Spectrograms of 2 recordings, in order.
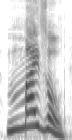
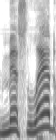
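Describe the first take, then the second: First: The word is pronounced as a garbled misreading. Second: The word is pronounced the ordinary, standard way. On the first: Someone else misread the word this way. The speaker calls it wrong. "she misreads it and pronounces it misled" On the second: This is the word actually written. The speaker calls it right. "she's got a teleprompter with the word misled on it"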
